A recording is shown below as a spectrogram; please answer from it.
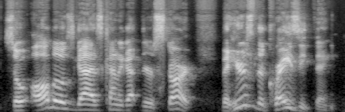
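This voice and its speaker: A man, an actor guesting on a podcast, who tells stories casually but emphatically, with dramatic pauses. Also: fairly high pitch, big pitch swings. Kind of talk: casual interview chat.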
